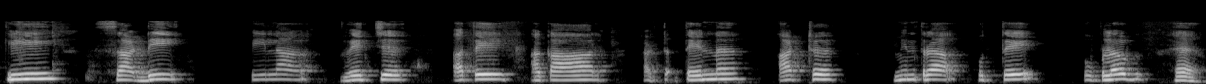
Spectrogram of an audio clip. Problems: none marked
